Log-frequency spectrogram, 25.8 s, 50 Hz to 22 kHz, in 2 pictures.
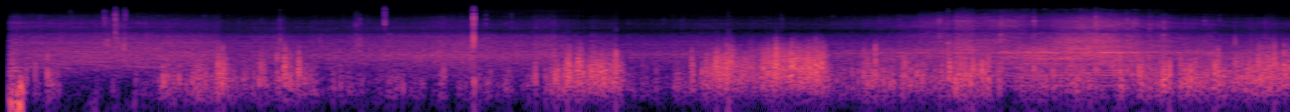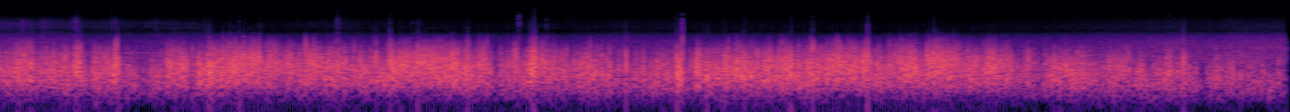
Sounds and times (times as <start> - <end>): Wind: 0.1 - 25.8.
